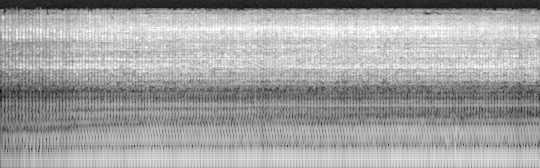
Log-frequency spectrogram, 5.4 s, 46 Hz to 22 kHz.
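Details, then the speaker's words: Suzuki GN125, non-runner not started for over a year, first start with fresh fuel and new battery: a loud, uneven single-cylinder idle with a wet spluttering chuff; runs rough, owner suspects an exhaust blow. "Sounds like a big wet fart. Certainly sounds like it's got an exhaust blow anyway."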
